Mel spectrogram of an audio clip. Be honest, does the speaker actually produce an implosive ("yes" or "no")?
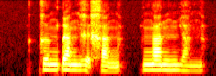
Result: yes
